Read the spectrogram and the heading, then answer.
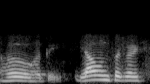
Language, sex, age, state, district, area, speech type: Marathi, male, 18-30, Maharashtra, Hingoli, urban, conversation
